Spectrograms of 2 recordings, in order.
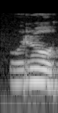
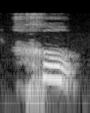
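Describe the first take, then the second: First: The r is a soft, light tapped sound. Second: The r is a strong, rough throat sound. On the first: "Se eu colocasse um R só" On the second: "o som entre essas vogais é forte"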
